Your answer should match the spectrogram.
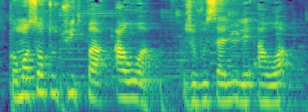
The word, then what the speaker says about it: Awa: Et donc le prénom Awa en lingala, on prononcerait Awa. Ça s'écrit pareil, A-W-A, Awa.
